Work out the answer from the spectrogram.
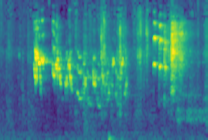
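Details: Pet budgerigars giving a quick run of harsh, squawky chirps and chattering notes, starting after half a second and continuing in uneven bursts.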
